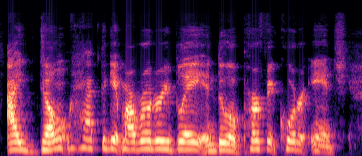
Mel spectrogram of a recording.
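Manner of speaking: ordinary talk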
